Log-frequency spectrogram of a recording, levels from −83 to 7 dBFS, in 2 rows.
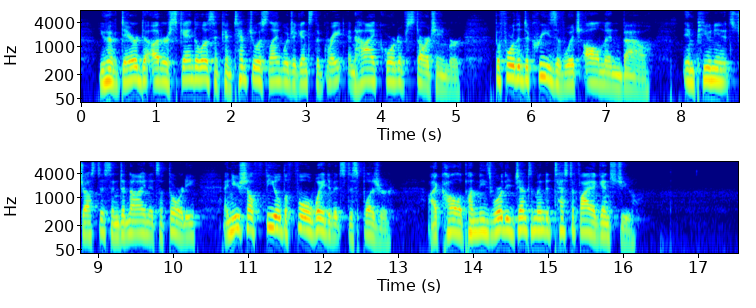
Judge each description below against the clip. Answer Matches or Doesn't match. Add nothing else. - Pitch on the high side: Doesn't match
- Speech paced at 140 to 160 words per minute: Doesn't match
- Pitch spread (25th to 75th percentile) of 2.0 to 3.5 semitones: Doesn't match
